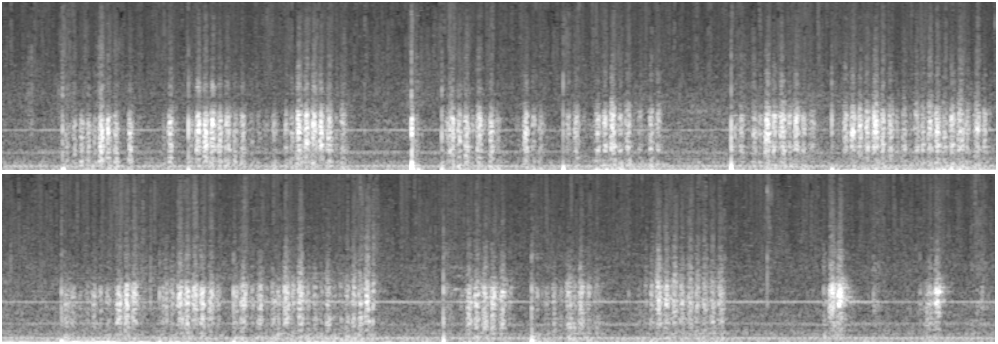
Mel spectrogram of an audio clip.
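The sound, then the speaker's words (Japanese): A pen scratches across paper in short, irregular strokes and pauses as someone fills in a questionnaire, quiet, over a steady low background hum with no one speaking. “この紙に、したくないことと、ちょっとしたアンケート、答えてくれる？”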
